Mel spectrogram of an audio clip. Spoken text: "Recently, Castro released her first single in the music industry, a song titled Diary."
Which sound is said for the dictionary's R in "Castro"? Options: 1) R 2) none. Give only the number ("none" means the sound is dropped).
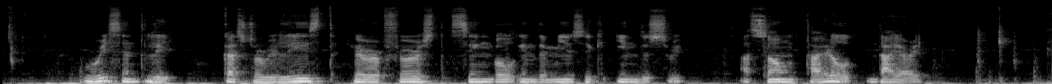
2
